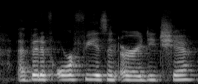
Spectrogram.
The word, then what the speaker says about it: Eurydice: bit of Orpheus and Eurydice. Is that how you pronounce her name in English? I don't know. In Dutch we would say Eurydice.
